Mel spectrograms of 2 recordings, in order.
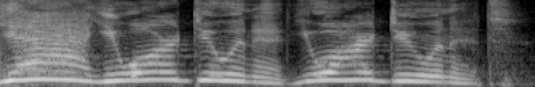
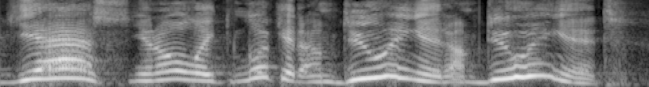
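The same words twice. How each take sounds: First: Slow, drawn-out parental encouragement; indulgent, slow praise; encouraging parent. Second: Put-on high, loud, proud little-kid cheer; excited crowing, punched louder; thrilled child. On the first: Retold or imitated. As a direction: cheer on a small child, stretching the words. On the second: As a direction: imitate a kid delighted with themselves. Voicing a child thrilled on bike.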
